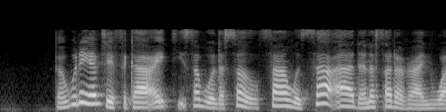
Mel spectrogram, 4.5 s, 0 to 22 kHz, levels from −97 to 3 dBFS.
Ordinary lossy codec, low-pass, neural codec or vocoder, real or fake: MP3, 64 kbps; 7.2 kHz; codec, 16 kHz, 0.5 kbps, FunCodec, trained on LibriTTS, 25 frames a second; fake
